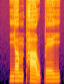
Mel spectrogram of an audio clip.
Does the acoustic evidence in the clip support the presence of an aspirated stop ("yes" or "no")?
yes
